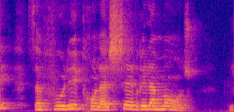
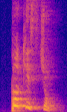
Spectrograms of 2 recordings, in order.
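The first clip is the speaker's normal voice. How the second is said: very high, loud burst; indignant monster yelp; outraged refusal; 13 semitones higher, 8 dB louder than usual. A narrator's reading. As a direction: snap back with a high shout.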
